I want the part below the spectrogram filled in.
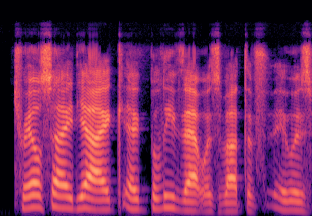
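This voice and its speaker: A man speaks with an American accent at a moderate pace. His pitch variation is ordinary. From southern Minnesota, US Midwest. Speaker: former TV host and magazine editor. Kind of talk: casual interview.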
